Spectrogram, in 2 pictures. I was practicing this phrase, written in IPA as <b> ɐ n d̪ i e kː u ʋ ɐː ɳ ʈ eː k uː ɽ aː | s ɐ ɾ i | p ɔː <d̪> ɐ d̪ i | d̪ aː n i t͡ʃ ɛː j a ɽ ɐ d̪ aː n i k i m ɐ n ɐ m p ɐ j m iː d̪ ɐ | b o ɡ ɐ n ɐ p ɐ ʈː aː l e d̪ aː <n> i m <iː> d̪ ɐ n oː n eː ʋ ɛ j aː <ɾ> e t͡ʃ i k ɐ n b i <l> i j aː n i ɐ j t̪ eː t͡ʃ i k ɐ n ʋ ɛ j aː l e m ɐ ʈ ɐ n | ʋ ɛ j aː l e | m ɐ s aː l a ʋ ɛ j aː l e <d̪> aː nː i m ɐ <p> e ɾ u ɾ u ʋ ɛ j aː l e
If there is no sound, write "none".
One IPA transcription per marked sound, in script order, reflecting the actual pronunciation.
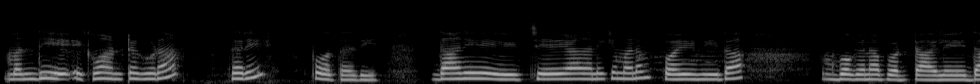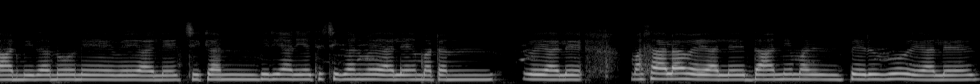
m, t̪, n, iː, l, ɾ, d̪, p

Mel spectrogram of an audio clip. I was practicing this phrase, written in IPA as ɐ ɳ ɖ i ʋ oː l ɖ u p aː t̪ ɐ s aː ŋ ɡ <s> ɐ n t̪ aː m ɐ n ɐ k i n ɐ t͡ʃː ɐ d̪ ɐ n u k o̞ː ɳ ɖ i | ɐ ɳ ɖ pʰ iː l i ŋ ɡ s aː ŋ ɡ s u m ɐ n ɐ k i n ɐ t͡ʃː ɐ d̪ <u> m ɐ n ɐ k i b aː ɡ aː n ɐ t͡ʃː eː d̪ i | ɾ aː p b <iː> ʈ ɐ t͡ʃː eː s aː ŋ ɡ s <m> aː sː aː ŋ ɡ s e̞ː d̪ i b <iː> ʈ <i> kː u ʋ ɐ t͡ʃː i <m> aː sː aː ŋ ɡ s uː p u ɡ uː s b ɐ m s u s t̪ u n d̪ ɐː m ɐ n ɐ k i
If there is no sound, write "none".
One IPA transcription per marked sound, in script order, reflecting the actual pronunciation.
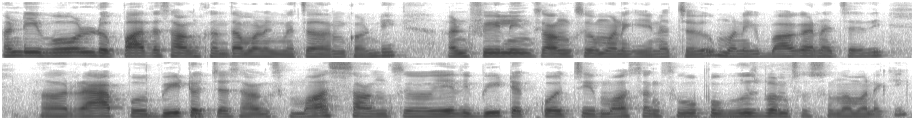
s, u, iː, m, iː, e, m

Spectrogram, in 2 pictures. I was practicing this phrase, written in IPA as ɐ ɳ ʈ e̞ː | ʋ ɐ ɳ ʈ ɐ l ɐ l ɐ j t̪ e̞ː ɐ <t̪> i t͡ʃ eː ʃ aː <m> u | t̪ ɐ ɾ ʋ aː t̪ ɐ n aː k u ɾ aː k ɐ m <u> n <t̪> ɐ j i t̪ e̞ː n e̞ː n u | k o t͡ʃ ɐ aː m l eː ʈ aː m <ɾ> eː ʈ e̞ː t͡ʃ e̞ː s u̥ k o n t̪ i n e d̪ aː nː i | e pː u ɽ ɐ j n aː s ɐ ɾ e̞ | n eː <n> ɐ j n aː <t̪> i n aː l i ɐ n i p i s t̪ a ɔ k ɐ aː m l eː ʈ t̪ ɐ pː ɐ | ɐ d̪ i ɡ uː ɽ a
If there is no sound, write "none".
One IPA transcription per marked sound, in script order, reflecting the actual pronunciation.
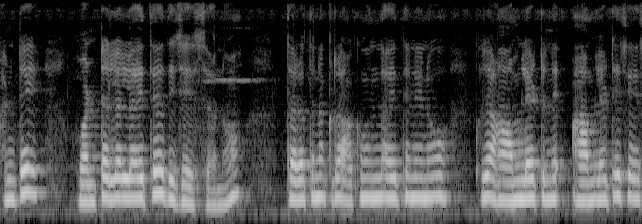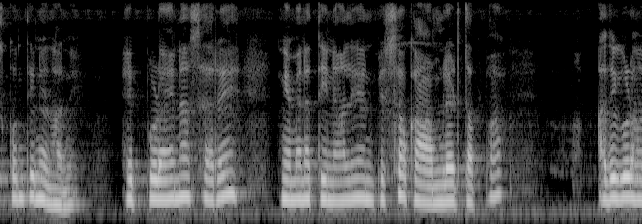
d̪, n, u, d̪, l, m, t̪

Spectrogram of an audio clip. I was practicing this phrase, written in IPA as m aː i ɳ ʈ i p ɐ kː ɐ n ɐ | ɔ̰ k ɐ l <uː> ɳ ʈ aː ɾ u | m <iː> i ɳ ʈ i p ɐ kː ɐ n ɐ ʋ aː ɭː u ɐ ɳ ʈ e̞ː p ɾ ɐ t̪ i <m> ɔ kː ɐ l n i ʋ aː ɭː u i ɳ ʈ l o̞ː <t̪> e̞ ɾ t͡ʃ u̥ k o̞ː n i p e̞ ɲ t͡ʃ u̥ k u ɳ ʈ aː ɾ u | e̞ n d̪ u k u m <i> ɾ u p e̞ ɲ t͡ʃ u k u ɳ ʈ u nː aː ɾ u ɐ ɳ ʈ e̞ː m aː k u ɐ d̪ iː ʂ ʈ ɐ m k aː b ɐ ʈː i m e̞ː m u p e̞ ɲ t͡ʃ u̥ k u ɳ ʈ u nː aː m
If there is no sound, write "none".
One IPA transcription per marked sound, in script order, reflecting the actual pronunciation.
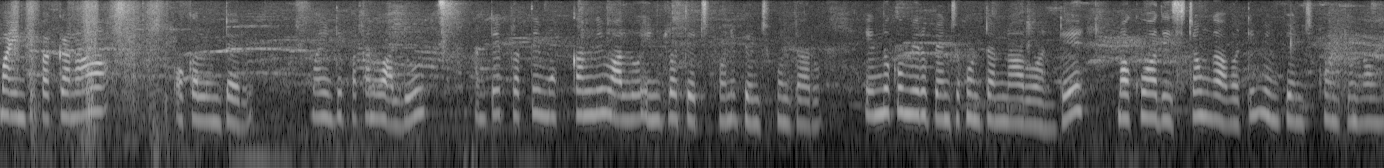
u, aː, m, t̪, iː

